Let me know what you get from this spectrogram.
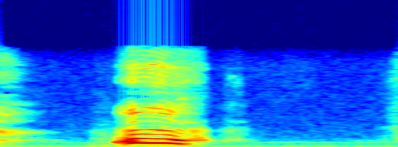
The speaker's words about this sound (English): Damn it. Sorry. Yawn is killing me right now.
